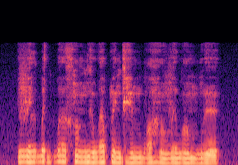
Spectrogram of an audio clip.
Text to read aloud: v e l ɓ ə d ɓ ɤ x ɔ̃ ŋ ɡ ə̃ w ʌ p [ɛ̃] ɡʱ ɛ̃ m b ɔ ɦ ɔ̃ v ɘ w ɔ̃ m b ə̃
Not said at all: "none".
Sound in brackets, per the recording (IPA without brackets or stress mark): ɛ̃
